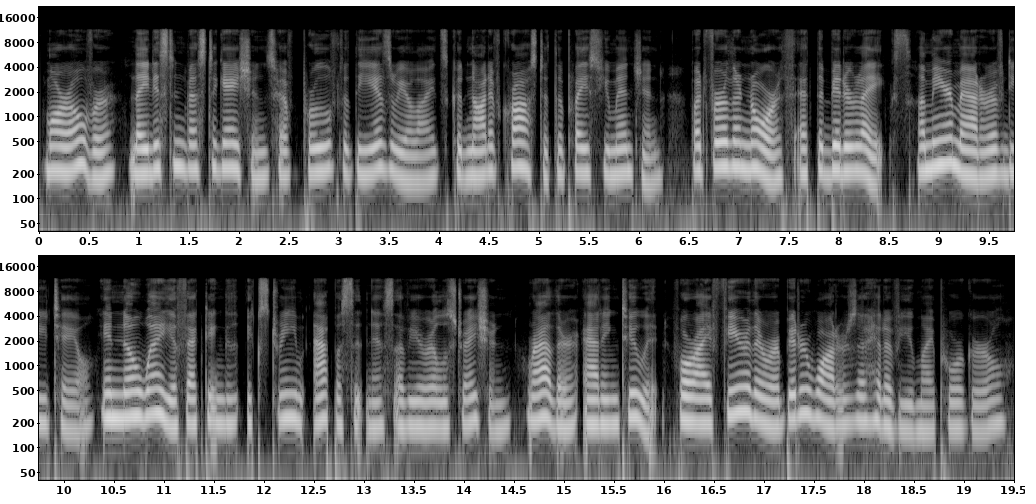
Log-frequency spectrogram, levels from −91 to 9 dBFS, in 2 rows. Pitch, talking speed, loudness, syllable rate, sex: 205 Hz, 170 wpm, -18 LUFS, 5.1 syllables/s, female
